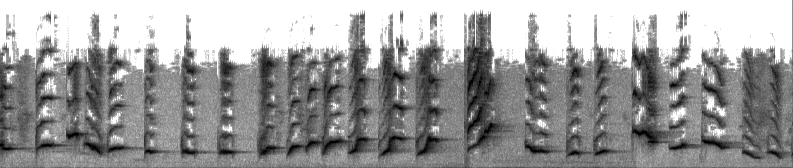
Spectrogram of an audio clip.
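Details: Greater green leafbird, a home-kept bird whose song serves to draw silent birds into singing; rapid continuous stream of varied whistled and slurred chirps, rising and falling, loud and clean against a quiet room.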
